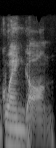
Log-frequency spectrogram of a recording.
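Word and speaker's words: Guangdong: the brave lad of guangong okay that that second g is with the first syllable thank you todd yeah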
